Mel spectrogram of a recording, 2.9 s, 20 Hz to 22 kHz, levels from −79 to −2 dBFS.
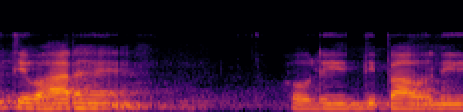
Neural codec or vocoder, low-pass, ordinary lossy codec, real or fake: codec, 16 kHz, 6 kbps, DAC; 7.2 kHz; none; fake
